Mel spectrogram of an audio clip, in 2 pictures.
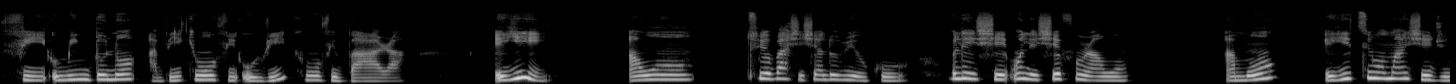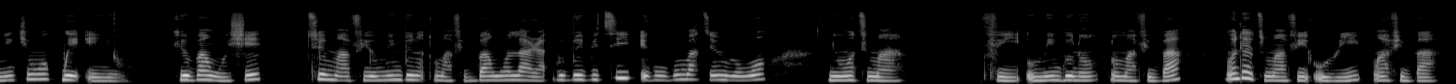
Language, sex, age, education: Yoruba, female, 46-60, tertiary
